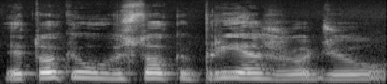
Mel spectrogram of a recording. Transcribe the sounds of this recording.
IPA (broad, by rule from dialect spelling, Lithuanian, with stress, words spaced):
ɪ ˈtoːkʲuː ʋʲɪˈsoːkʲʊ ˈpʲrʲiɛʒoːd͡ʒʲuː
